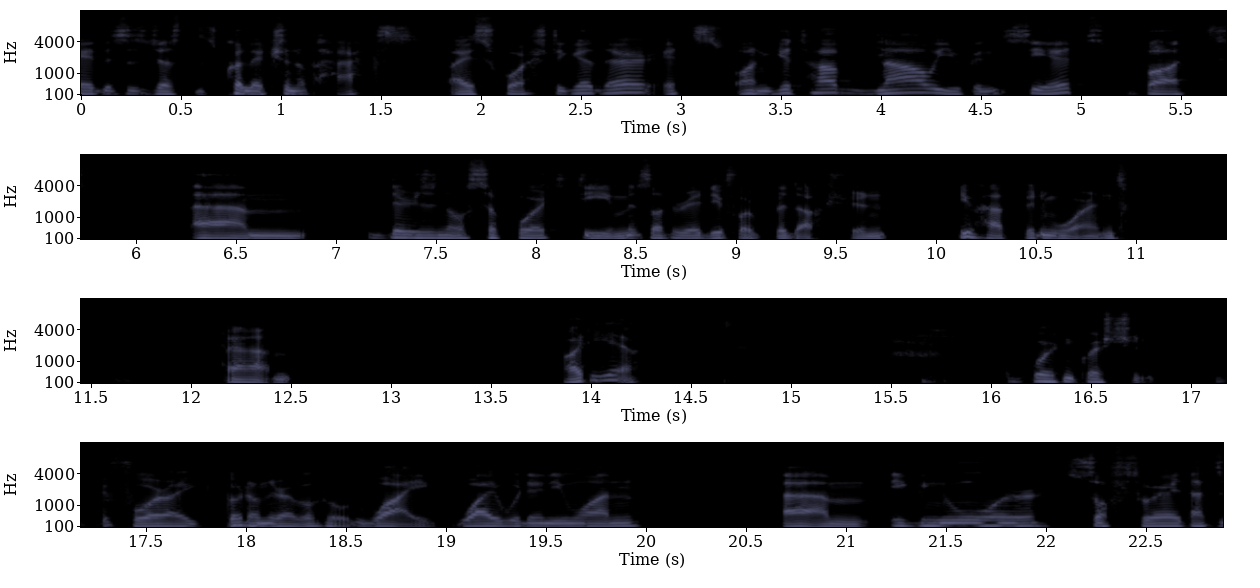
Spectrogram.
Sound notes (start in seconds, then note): none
